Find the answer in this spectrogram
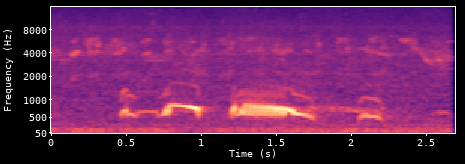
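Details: Spotted dove, a decoy bird cooing in the "đồng rặc" voice style to lure wild doves: a single cooing phrase of a short low note, a rising-falling coo, a longer strong coo and a soft closing note.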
